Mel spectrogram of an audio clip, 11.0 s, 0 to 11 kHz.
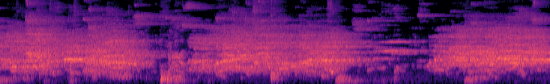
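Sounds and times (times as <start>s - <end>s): chatter and shouts: 0.0s - 11.0s
ball thudding on indoor court: 3.2s - 3.6s, 6.7s - 7.0s.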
